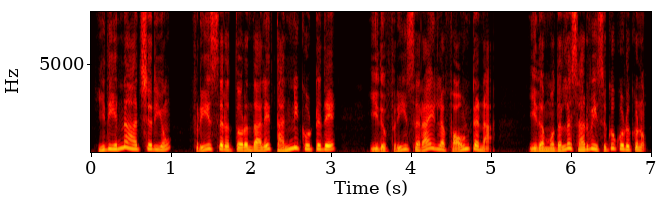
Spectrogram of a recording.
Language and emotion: Tamil, surprised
